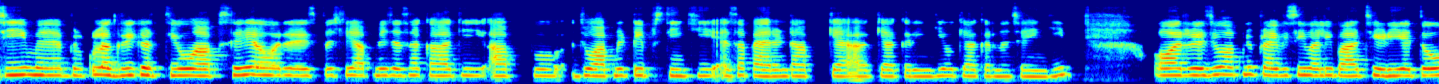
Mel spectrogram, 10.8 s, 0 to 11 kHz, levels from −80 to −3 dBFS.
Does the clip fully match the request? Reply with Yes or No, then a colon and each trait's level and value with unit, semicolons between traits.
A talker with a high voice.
Yes: high, 235 Hz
